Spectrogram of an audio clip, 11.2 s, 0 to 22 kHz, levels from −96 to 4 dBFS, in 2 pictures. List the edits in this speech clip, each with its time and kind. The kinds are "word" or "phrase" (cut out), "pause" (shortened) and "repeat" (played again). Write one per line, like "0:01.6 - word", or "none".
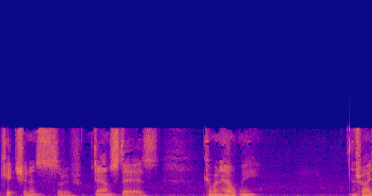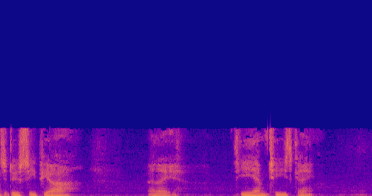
0:01.4 - word
0:03.0 - word
0:05.3 - word
0:07.9 - word

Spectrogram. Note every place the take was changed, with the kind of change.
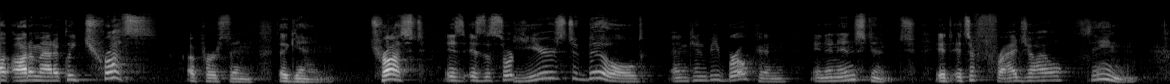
0:02.7 - pause
0:05.1 - phrase

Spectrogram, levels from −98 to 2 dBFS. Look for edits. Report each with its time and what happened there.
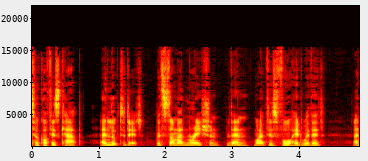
0:02.9 - pause

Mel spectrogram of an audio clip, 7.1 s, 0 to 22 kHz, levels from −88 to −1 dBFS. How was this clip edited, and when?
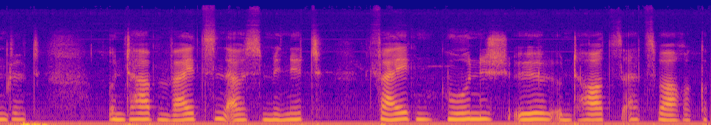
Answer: none

